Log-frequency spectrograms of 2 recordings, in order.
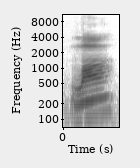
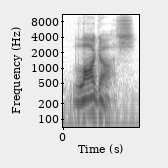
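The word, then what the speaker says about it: λόγος: The consonant that was wedged between the two vowels goes with the following vowel.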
